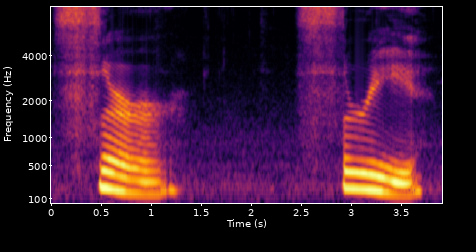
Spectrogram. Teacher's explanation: This combination is hard because it takes a lot of tongue movement to get from the unvoiced TH into the R sound. The unvoiced TH happens at the front of our mouth with the tip of our tongue very near the top front teeth. Air from our lungs is forced out of the vocal tract between the tip of our tongue and the top front teeth. · IPA: /θ/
